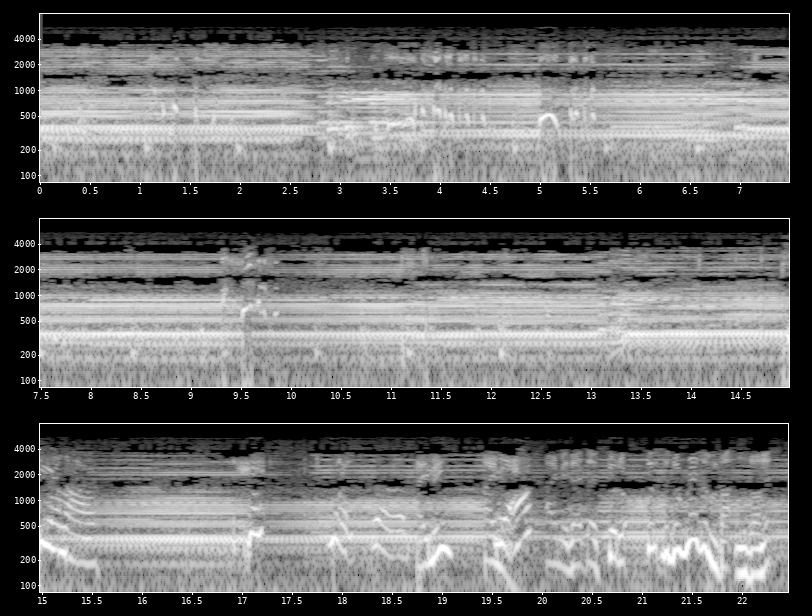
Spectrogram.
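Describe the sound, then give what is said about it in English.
An electronic keyboard plays its built-in demo tune after a dog presses its music button, a busy, steady synthesized melody with accompaniment running without pause for over twenty seconds, fairly loud and slightly tinny. “He just pressed the music button.”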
